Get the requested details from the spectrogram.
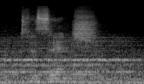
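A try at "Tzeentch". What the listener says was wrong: you don't pronounce the T though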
